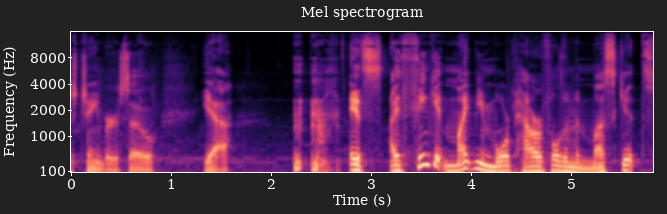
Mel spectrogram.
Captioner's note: clears throat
